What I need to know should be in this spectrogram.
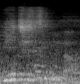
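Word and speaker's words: Aegis: 바로 아이기스는 방패입니다 그리고 요것에 영어의 발음은 이지입니다 그래서 여러분들 저번에 연평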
